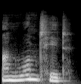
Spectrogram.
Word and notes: unwanted: British English

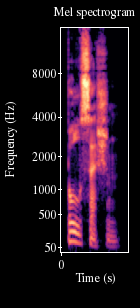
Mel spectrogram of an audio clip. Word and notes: bull session: British English

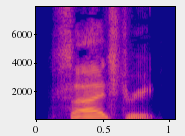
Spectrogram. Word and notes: side street: American English

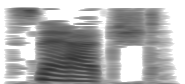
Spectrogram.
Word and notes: snatched: British English

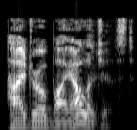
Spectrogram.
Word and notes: hydrobiologist: British English

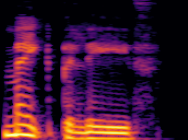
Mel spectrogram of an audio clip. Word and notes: make-believe: British English

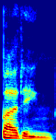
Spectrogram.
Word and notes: budding: American English

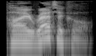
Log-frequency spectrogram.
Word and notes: piratical: British English

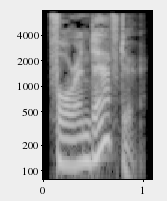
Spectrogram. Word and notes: fore-and-after: British English

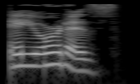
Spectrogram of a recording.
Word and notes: aortas: British English

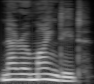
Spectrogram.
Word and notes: narrow minded: British English

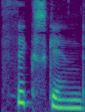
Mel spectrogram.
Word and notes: thick-skinned: American English

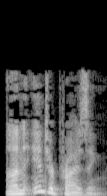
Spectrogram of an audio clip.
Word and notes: unenterprising: British English

